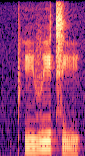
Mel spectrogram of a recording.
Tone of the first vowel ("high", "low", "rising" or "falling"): low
